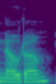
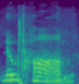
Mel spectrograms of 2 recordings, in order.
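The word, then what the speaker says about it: notam: two books notem well you'd think it would be notem but it's no tom no no tom no tom's allowed o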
